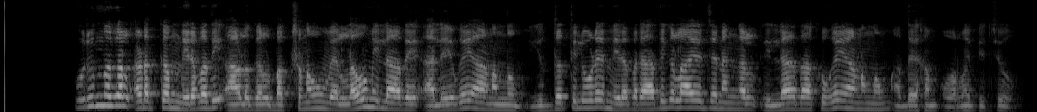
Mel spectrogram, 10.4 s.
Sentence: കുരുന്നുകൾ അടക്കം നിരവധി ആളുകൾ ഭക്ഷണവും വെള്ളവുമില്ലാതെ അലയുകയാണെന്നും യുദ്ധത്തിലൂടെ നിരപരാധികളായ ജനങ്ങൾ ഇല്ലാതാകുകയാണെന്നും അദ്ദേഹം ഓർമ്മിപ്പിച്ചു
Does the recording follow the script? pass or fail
pass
